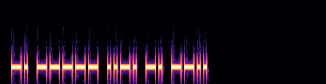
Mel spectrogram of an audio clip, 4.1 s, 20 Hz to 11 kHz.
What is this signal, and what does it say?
Morse code, heard as a keyed tone, about 33 wpm, 700 Hz. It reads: N0FNZ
